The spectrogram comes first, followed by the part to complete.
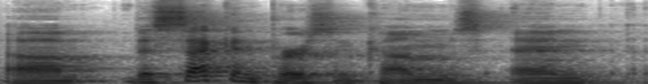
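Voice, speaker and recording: A man from India, giving an informal lecture with stories, halting and full of fillers and restarts. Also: deep voice, very animated, roomy sound. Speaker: speaker presenting a talk.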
